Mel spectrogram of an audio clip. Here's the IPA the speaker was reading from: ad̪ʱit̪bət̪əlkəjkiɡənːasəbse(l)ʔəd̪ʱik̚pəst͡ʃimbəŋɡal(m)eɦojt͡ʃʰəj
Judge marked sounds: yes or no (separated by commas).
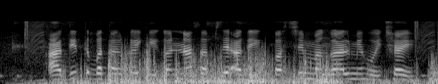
no, yes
